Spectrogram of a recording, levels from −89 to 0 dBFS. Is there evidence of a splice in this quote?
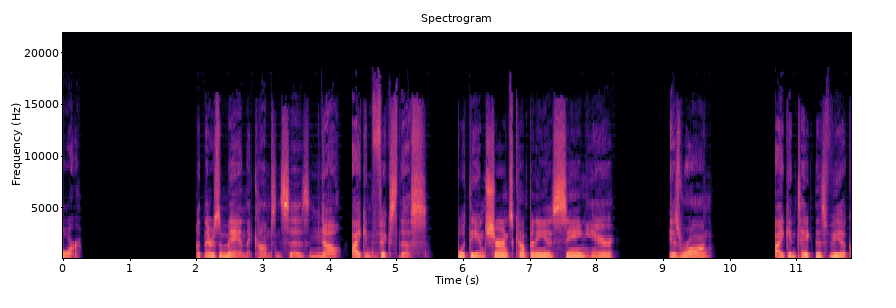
yes; 3 cuts; at 2.1 s, 4.3 s, 5.7 s

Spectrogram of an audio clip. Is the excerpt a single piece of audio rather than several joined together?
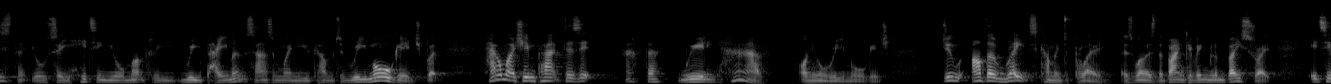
yes; 0 cuts

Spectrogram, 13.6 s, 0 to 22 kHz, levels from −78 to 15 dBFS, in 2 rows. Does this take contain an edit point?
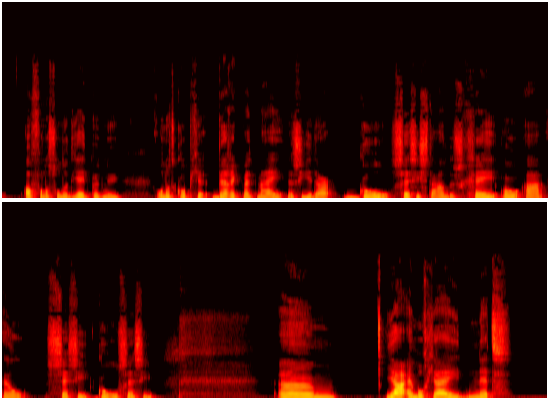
no; 0 cuts

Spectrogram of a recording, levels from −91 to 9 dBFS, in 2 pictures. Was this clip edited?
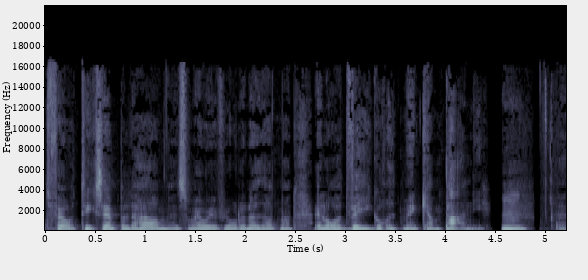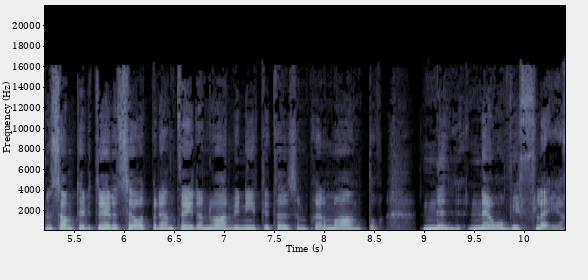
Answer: no; 0 cuts

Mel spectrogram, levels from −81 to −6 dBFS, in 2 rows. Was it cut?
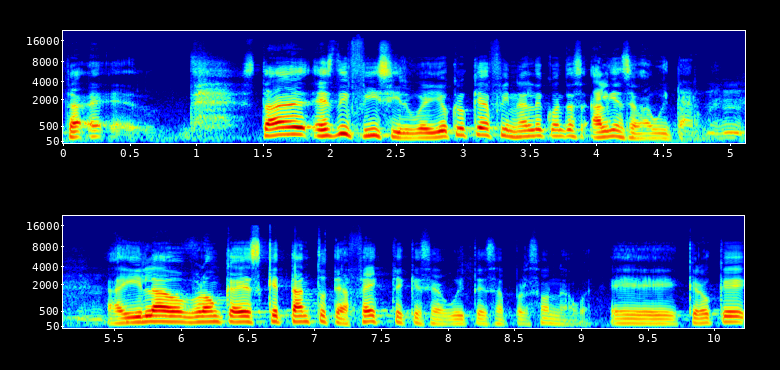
yes; 1 cut; at 9.2 s

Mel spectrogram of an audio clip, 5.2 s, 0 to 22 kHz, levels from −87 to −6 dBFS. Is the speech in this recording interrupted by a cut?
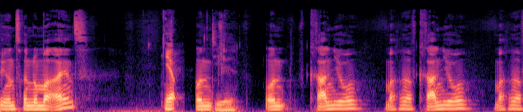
yes; 2 cuts; at 1.9 s, 4.1 s

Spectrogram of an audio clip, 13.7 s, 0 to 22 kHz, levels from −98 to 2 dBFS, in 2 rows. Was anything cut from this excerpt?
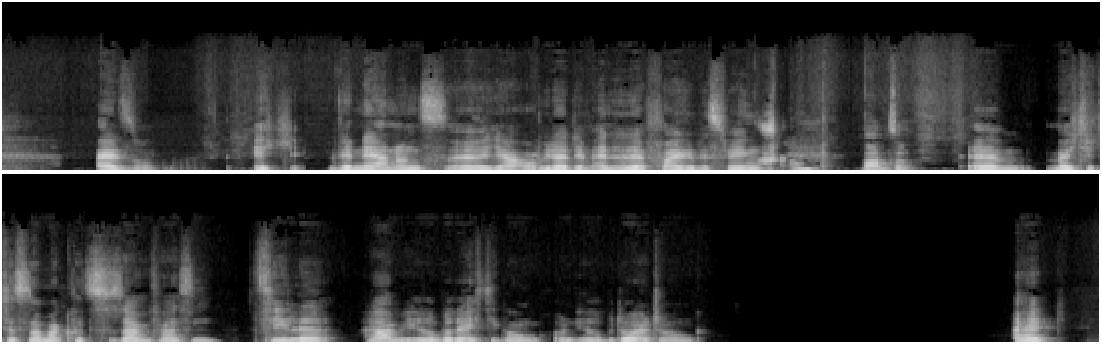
yes; 4 cuts; at 1.9 s, 3.4 s, 6.5 s, 8.3 s

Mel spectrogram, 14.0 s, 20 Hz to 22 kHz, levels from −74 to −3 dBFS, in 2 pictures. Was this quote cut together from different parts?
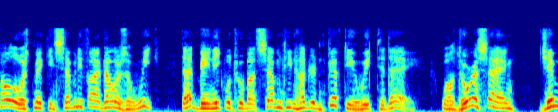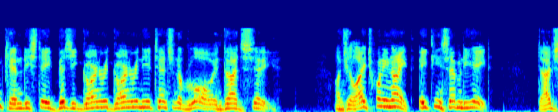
yes; 3 cuts; at 2.2 s, 5.4 s, 8.3 s

